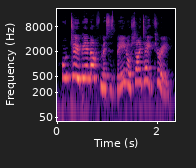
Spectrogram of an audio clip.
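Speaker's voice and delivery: high, loud servant voice; meek Mabel. Acted. Farm woman answers her mistress, high and loud. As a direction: answer quickly, eager to please.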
